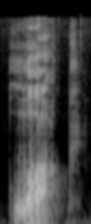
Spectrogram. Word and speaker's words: lough: It's off as in rough, ow as in plow, oo as in through, o as in though, aw as in thought, off as in cough, up as in hiccup, ock as in lock.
